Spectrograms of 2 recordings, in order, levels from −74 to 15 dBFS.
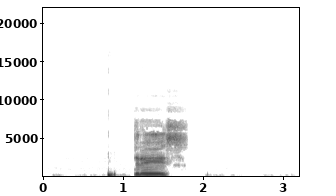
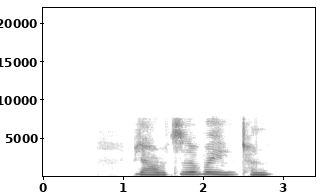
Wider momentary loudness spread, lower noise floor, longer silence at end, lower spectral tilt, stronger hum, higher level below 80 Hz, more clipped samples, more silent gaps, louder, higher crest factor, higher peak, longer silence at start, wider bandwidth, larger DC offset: first, 12 LU vs 5 LU; second, -69 dBFS vs -85 dBFS; first, 1.4 s vs 0.55 s; first, -5 dB/octave vs -2.5 dB/octave; neither; first, -56 dBFS vs -76 dBFS; neither; neither; first, -15 LUFS vs -30 LUFS; about the same, 18 dB vs 16 dB; first, -2 dBFS vs -16 dBFS; second, 0.8 s vs 1.15 s; first, 9.2 kHz vs 8.2 kHz; neither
